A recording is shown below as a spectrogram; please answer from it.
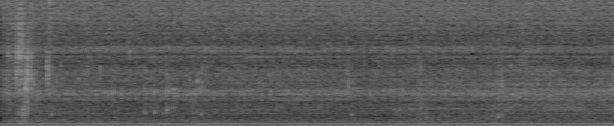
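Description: Quiet room tone with a faint, steady low hum.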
